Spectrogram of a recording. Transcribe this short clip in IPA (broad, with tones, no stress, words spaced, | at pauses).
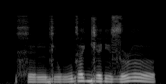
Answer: xø˨ŋɡy˨wŋɡœ˦ɡʲœ˧ ɾʲʉ˨zɹɵ˦˨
